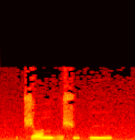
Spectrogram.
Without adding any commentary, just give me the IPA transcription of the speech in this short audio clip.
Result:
t͡ʃɔ nɔ̤ʃṵ pɨ

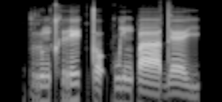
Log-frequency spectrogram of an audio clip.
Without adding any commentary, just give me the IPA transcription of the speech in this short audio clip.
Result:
pru˦˥nkʰreː˥˩k̚tɔ˨˩ʔ kwi˧npaː˨˩ dɛː˨˩j

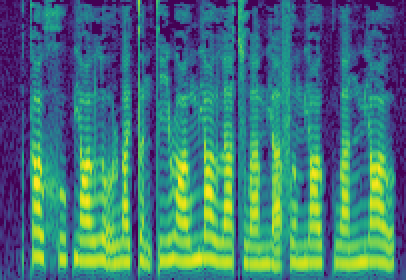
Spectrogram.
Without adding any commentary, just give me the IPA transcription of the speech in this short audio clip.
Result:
kɑ˥˩ʊ̯xu˧˥pjɑ˧˥ʊ̯ lo̰˨˩ʊ̯ɻwa˦ɪ̯ t̪ə̰˨˩nt̪i˧˥ɻɑ˧˥ʊ̯mjɑ˥˩ʊ̯ lä˥t͡swä˧˥ mjä̰˨˩fɤ˥˩mjɑ˥ʊ̯ kwa˧˥nmjɑ˥˩ʊ̯

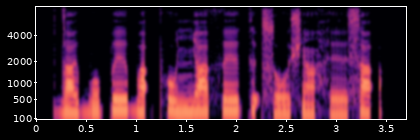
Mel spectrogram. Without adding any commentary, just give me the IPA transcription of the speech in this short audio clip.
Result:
da˨ɪ̯bo˨pe˦ɪ̯ bä˦ʔpʰo˦˨ ɲä˦ θe˦ɪ̯kɪ˦ʔ sʰo˨ʊ̯ʃã˨ he˨ɪ̯ sʰä˦ʔ

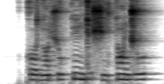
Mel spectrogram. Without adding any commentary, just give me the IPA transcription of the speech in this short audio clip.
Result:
ko˧dɔ̃˧ʃu˧ kĩ˧ɡi˧ʃi˨ tɔ̃˧d͡ʒu˧

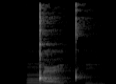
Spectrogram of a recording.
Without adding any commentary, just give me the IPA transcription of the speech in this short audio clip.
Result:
ŋ͡ǃɛi̯tʰi

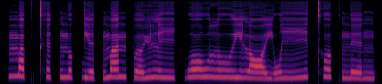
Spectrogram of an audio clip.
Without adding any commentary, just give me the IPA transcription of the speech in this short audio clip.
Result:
mɐ˥k̚t̪ʰɪ˧k̚n̪ʊ˧k̚ jɪ˨k̚mɐ˥n pɵ˨˥ɥliː˧k̚ wo˥wluː˧jlɔː˨˩jwiː˨˥ t̪ʰʊ˥k̚ n̪ɪ˨ŋ

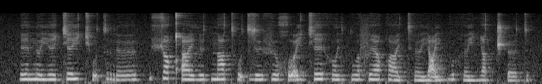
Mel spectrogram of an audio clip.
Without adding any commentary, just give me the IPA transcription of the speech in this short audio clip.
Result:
e˨nø˨j e˦˨ce˦j cʰṵ˦trø˨˦ | çu˦qʼe˨j ly˨tnɑ˦ tʰṵ˨tzy˨fy˨χʷɑ̰˦˨j ce˦ho˨j tʷɑ˦fe˦jqʷɑ˨j tʰø˨jɑ̰˦j bu˦hø˨jʎɑ˦t t͡ʃʼø˨t

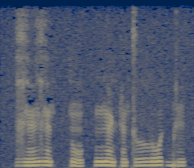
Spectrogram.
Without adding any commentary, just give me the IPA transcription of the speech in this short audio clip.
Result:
ɣẽɣẽtːũ | ŋẽ ʈẽtlːuɪ̯ɡ͡bi

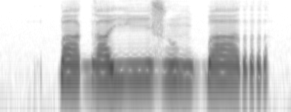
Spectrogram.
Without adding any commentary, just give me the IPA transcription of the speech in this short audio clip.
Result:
k͡pa˨ɡa˨jiː˨zũ˨ ɡ͡ba˦˨r

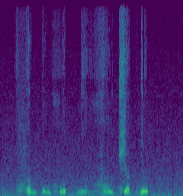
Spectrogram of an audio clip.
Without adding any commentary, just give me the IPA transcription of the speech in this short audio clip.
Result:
fa̰˧˨mʔə˧mhwə˦˥p̚ ɓə̤˨˩w ha˧wt͡ɕa˦˥k̚ɗə˦˥p̚

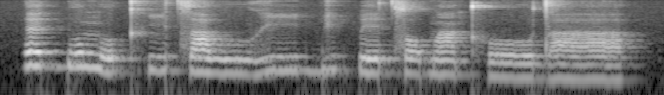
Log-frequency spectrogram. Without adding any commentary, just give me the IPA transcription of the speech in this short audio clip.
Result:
ɛ˦ ɡ͡bo˦ŋo˨ kʰi˦˨t͡sa˦ βuː˨ɣiː˦ɡ͡bi˦ k͡pe˦t͡sɔ˦bã˦ kʰoː˨daː˨

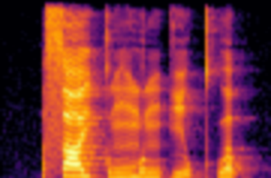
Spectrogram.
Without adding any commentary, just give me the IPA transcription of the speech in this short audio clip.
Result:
saː˥j kʊ˨˧ŋmʊ˨ŋ kiː˨˩w kʷʰɐ˧p̚

